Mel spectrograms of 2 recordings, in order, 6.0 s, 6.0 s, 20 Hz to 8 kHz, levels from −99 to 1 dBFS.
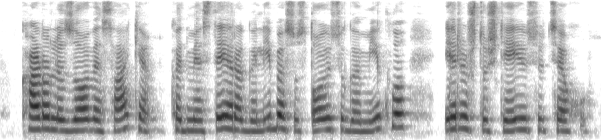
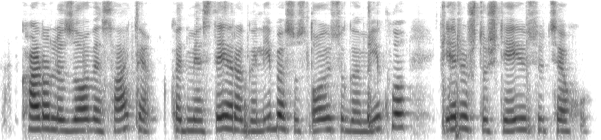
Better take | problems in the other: first | noise reduction (neural mask model Resemble Enhance denoiser)

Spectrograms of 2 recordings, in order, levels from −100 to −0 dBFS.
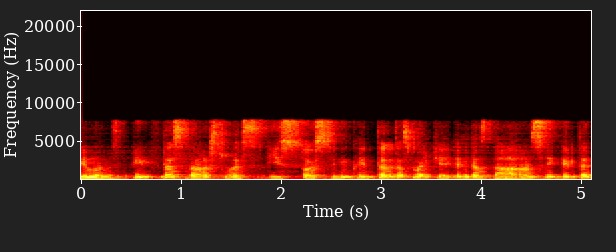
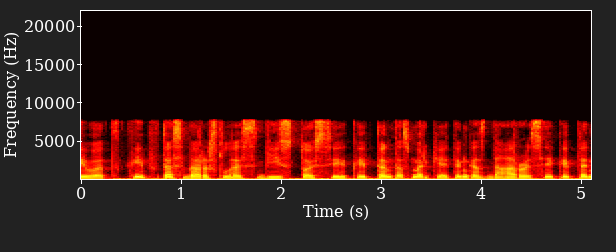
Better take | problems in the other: second | noise reduction (neural mask model DeepFilterNet 3)

